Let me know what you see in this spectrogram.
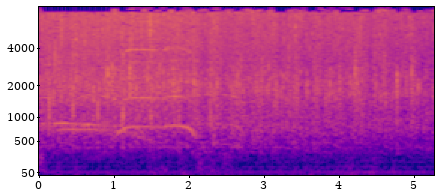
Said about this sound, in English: I want to have a round of applause for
